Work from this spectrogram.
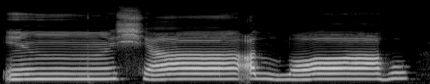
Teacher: نون ساکن کے بعد شین آ رہا ہے، گنہ کریں گے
